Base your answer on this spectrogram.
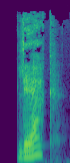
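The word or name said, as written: lærk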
